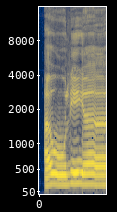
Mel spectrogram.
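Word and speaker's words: أولياء: আবার বলুন, লা ইয়াত্তাখিযিল মুমিনুনাল কাফিরিনা আউলিয়া, হামজা দিয়ে ওয়াও ধরবে, আউ, আউ, লি, ইয়া, ইয়া এখানে 4 আলিফ টান হবে, মধ্যে মুত্তাসিল।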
